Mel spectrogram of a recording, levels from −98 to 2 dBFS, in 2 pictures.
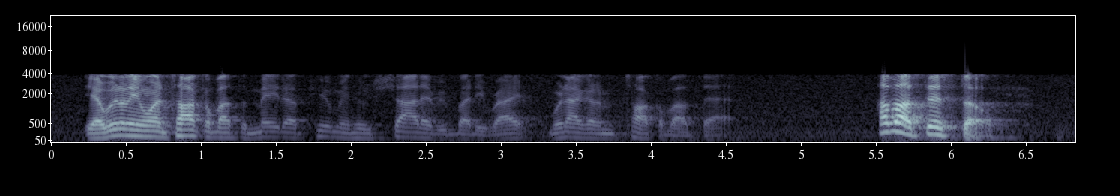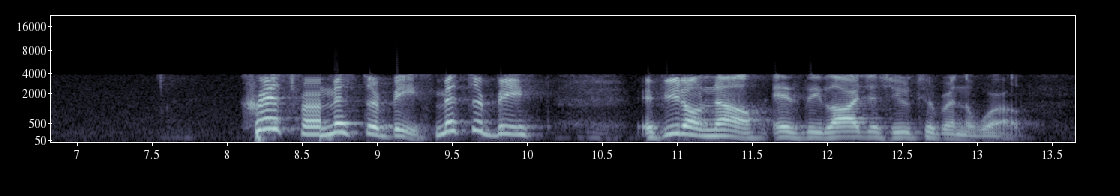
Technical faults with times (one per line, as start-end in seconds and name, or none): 1.46-3.87 automatic gain rising
8.54-8.62 packet loss with last packet repeated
